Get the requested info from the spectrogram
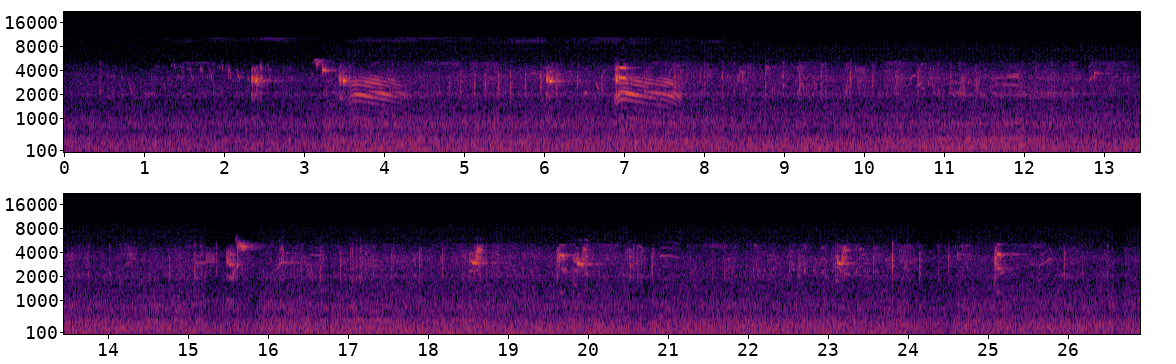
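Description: Wild birds calling in the bush: short, sharp chirps scattered throughout, and twice, a few seconds in, a quick run of notes falling in pitch.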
